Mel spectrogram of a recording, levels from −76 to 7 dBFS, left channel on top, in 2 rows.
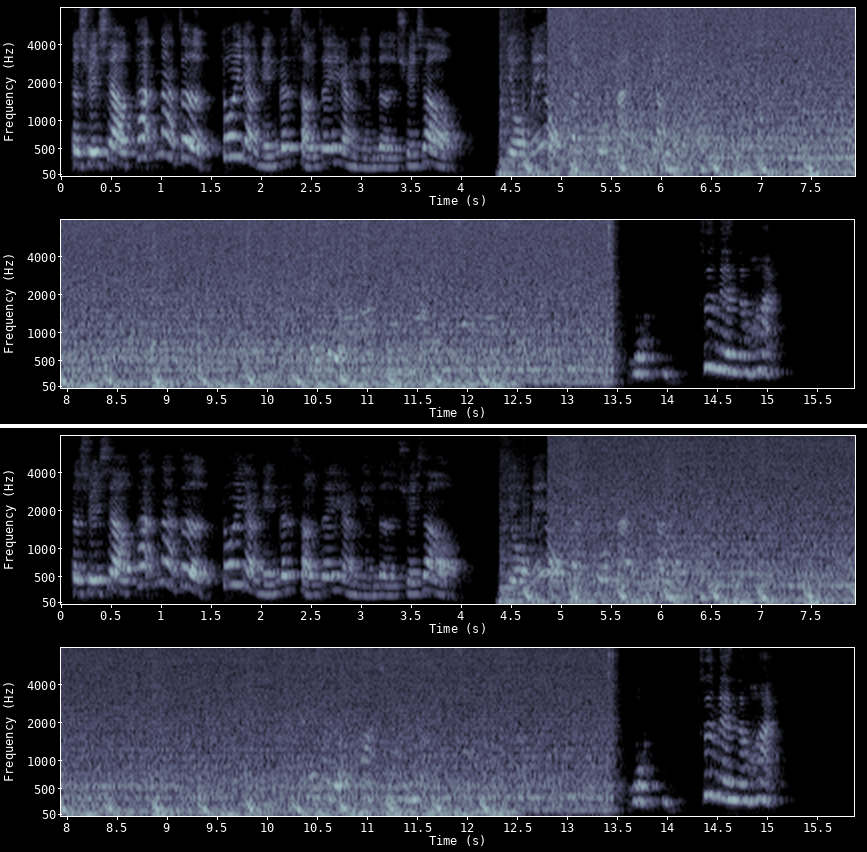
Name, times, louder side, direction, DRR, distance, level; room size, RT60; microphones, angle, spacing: voice 1, 0.1-3.9 4.4-6.4 10.4-11.0 11.5-11.6, left 3 dB, 70° left, 1.0 m, -27 dB
sound 1, 4.4-12.4, left 1 dB, 35° left, 1.3 m, -27 dB
sound 2, 4.9-13.5, left 4 dB, 20° left, 0.3 m, -26 dB
voice 2, 10.3-11.7 13.6-14.0 14.3-15.1, right 1 dB, 75° right, 1.8 m, -30 dB
8.2 x 5.3 x 2.3 m
head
